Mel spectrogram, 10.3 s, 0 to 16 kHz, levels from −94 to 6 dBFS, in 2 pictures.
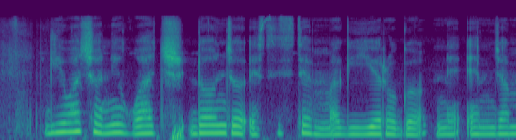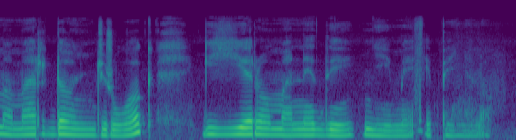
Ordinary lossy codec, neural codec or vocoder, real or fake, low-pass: none; none; real; 9.9 kHz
